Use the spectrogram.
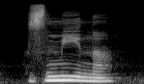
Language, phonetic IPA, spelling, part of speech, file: Ukrainian, [ˈzʲmʲinɐ], зміна, noun, Uk-зміна.ogg
- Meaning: 1. change 2. shift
